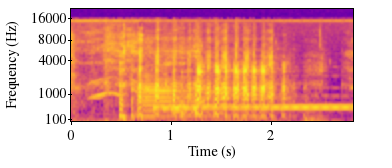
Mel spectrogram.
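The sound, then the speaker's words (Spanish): A telephone ringing tone sounds on an outgoing call as a steady low tone held for about two seconds, with laughter and voices over it. “A ver, ya está sonando. Vamos a ver si nos contesta”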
